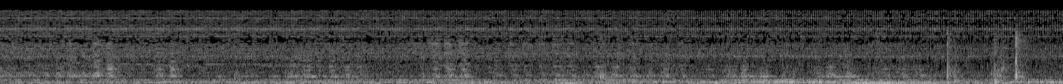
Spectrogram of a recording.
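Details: New Wahoo Kickr V5 smart trainer (replacement for a Kickr Core that clanked) makes a steady, coarse grinding noise throughout its spin, with a low rumble underneath.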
